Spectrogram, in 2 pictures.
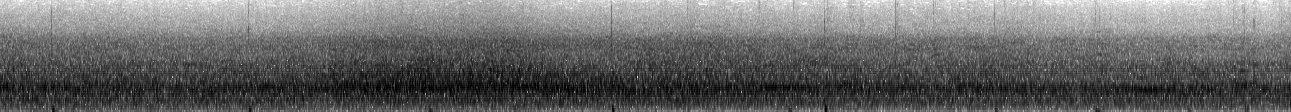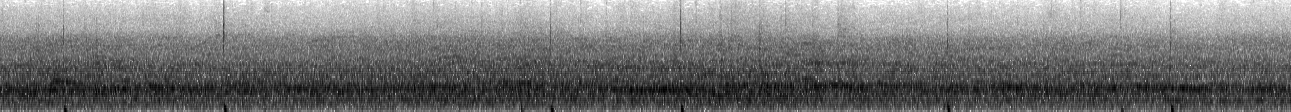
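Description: A stadium crowd roars steadily throughout.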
